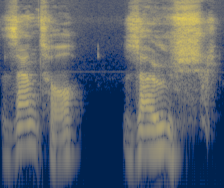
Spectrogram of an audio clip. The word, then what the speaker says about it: Xanto Zazzoosh: It's Xanto Zazzoosh. Spelled with an SH on the end, not a K.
